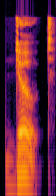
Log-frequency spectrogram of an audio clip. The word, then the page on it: doat: British English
